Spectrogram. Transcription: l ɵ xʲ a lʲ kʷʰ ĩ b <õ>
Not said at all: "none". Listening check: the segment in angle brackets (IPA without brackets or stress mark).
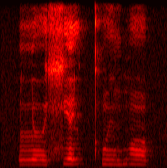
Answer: õ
